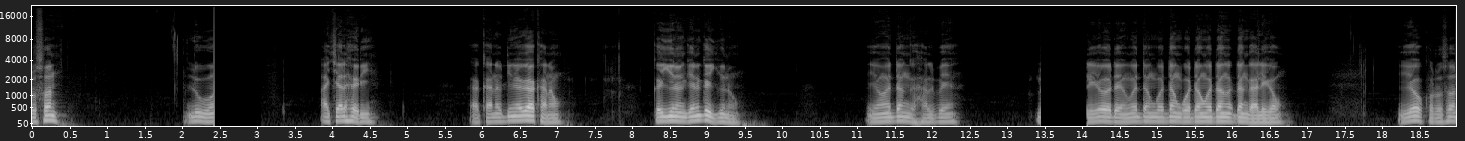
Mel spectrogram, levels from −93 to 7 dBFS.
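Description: Stream reconnects at 2.44–3.02 s and 13.46–14.08 s: the connection broke, leaving about 0.58 s of silence. A fresh decoder then resumes roughly 0.7 s and 0.3 s further on, so speech is skipped rather than merely interrupted.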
